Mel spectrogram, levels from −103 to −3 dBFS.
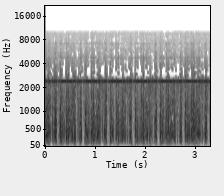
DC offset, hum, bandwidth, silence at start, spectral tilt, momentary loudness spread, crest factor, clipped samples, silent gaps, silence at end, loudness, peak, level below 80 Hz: under 0.1%; none; 10.5 kHz; 0 s; -5.5 dB/octave; 1 LU; 14 dB; under 0.1%; none; 0 s; -17 LUFS; -4 dBFS; -68 dBFS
